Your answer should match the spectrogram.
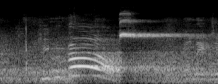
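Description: A referee's whistle blown in a gym, one sharp, steady high blast held for nearly a second, starting a little past the middle and stopping the wrestling. Just before it comes a loud shout.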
